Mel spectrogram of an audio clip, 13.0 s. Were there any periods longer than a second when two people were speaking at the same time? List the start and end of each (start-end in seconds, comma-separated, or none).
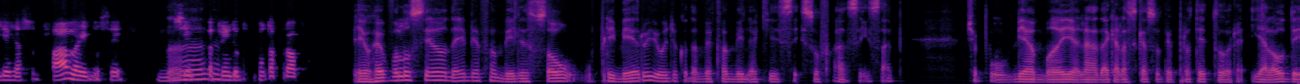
none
